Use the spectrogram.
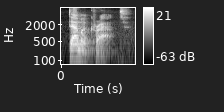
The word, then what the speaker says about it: democrat: e a e e a okay so first syllable next one mo last one crap de ma crat demma democrat democrat and this is the noun for a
